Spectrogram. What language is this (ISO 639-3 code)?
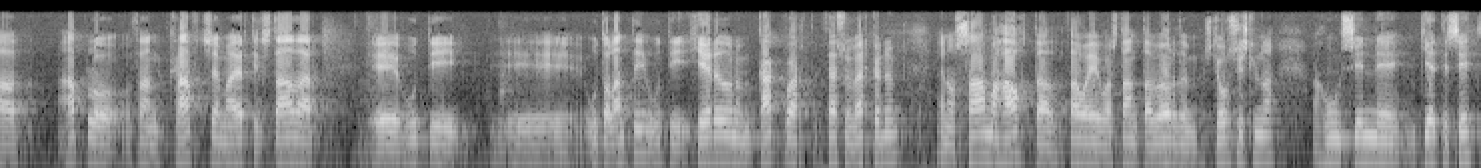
isl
